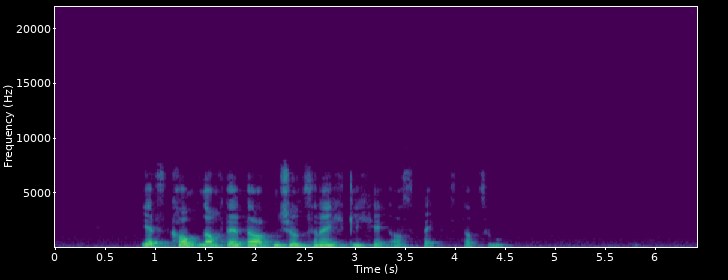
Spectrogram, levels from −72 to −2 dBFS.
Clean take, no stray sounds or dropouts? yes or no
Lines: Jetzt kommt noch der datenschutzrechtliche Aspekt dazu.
yes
